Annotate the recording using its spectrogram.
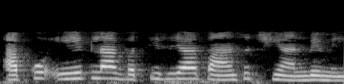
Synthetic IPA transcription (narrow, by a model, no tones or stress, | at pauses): aːp̚koʔeːklaːk̚ʰbɐt̪ːiːsɦəzaːɾpãːt͡ʃsɔt͡ʃʰijaːnwemɪl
